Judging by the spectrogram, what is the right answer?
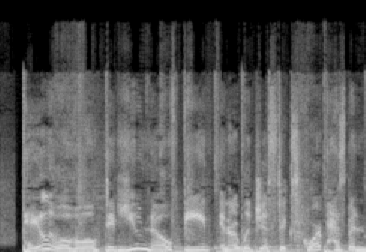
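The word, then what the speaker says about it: Fives: FE is spelled F I V S, like the number, but pronounced FE.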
